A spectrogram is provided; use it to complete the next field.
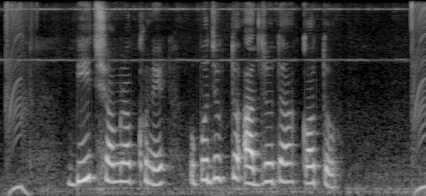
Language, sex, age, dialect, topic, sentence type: Bengali, female, 18-24, Standard Colloquial, agriculture, question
